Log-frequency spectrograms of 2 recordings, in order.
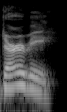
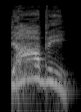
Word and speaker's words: Derby: Uh, next up, we got good old Derby. Dobby. Dobby. Dobby. It's Dobby.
